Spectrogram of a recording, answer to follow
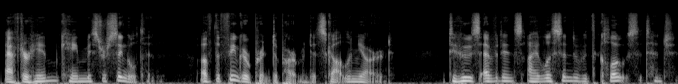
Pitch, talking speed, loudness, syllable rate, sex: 140 Hz, 185 wpm, -22 LUFS, 6.3 syllables/s, male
